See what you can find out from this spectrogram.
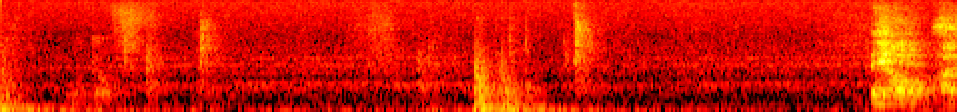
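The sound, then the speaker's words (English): A door being tugged and rattled by someone struggling to open it, with two heavy thumping jolts a couple of seconds apart and quieter creaks between, with faint voices in the background. “Why is it so strong? No, you're just like weak as shit. Just open the door, man.”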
